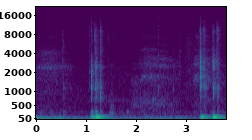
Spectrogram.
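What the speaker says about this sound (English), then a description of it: "And then type msconfig again." Quiet keyboard typing on a Windows PC, a few soft scattered clicks with two brief louder bursts of keystrokes, close and alone without any talk.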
